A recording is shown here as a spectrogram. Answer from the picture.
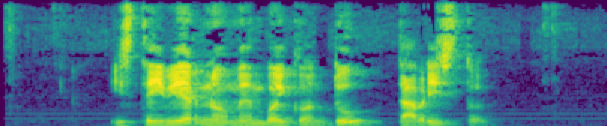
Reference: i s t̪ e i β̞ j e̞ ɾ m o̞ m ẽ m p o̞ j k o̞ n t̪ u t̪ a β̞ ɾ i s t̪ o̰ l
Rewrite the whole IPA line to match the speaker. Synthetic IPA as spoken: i s t̪ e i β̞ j e̞ ɾ n o̞ m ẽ m b o̞ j k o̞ n t̪ u t̪ a β̞ ɾ i s t̪ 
